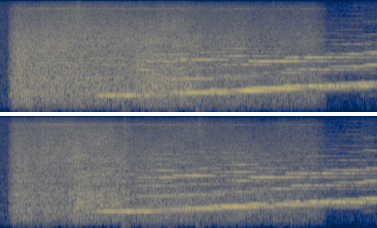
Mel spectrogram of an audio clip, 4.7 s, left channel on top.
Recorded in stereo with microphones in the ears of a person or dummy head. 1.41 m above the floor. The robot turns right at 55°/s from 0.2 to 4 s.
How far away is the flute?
About 5.5 m.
